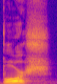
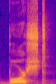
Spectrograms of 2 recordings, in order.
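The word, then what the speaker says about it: borscht: It's pronounced borch, not borched.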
